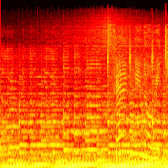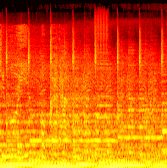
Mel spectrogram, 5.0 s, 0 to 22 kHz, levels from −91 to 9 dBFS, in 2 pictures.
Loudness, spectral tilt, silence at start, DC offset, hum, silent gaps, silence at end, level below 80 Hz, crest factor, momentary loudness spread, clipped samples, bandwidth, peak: -11 LUFS; -5 dB/octave; 0 s; 0.2%; none; none; 0 s; -14 dBFS; 10 dB; 5 LU; under 0.1%; 15.5 kHz; 0 dBFS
